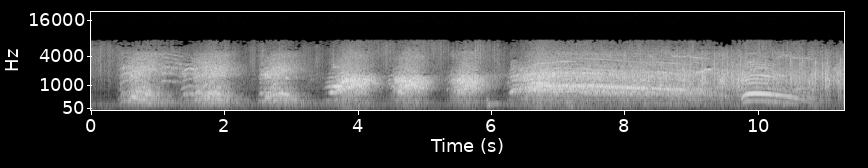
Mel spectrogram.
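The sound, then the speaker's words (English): A crowd chants a cheer for the Allied Armed Forces in six evenly spaced, rhythmic bursts, then breaks into a loud, sustained roar of cheering with a few high yells rising near the end. “Well, fellas, we'd like to cheer the greatest all-star team in history, the Allied Armed Forces.”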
